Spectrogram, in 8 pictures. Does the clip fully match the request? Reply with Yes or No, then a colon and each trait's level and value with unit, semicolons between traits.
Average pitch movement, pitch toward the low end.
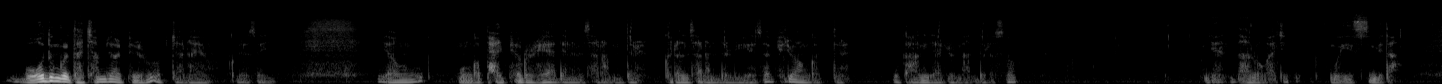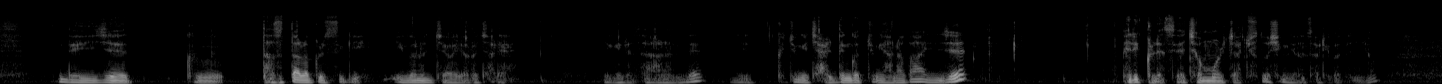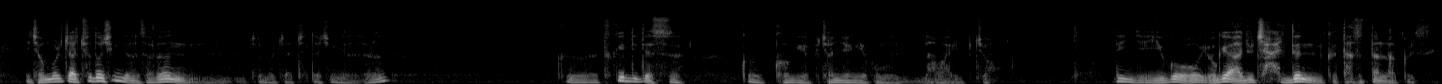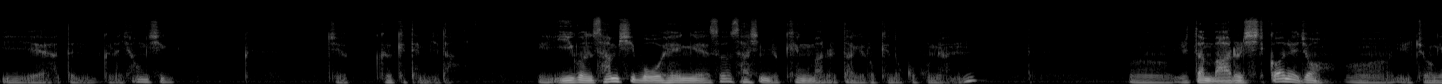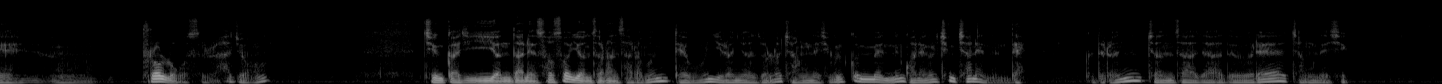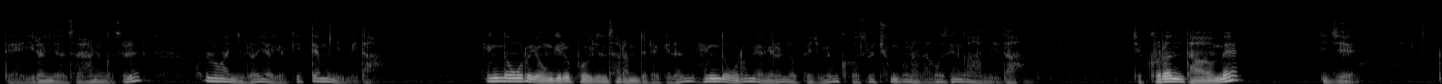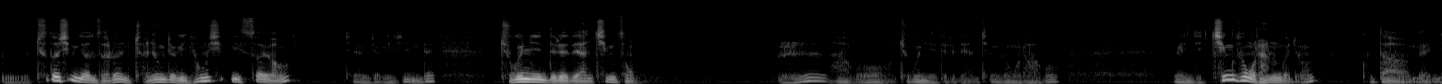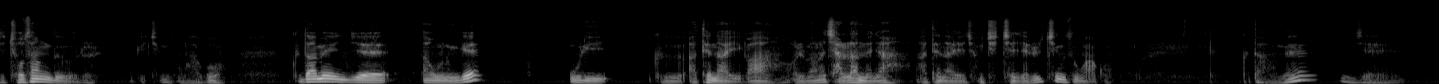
Yes: average, 4.8 semitones; very low, 95 Hz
